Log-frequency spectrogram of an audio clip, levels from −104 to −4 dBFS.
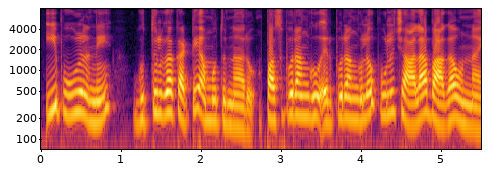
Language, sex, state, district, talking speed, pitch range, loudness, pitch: Telugu, female, Telangana, Karimnagar, 120 wpm, 180-235 Hz, -15 LUFS, 205 Hz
